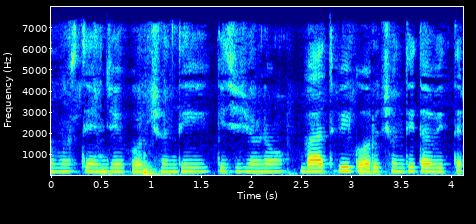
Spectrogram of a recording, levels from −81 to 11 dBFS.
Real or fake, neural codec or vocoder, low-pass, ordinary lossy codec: real; none; 7.2 kHz; AAC, 32 kbps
